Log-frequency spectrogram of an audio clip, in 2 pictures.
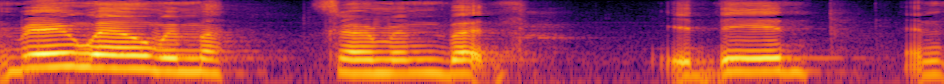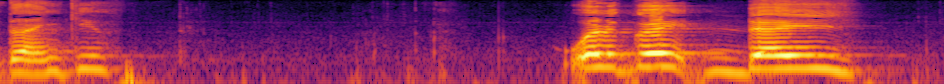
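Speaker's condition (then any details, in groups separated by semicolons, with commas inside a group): Cerebral palsy; from birth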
